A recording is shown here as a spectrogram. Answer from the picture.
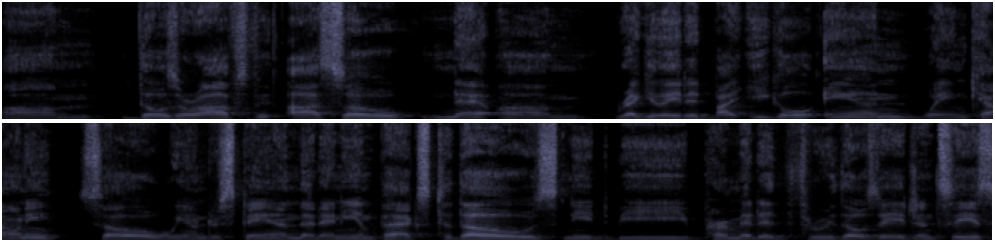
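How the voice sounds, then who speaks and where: A man speaks at a moderate pace and medium pitch, flat and monotone, with hardly any pauses. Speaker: engineering consultant presenting a project. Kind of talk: public meeting presentation. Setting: township planning commission meeting. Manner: loud.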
